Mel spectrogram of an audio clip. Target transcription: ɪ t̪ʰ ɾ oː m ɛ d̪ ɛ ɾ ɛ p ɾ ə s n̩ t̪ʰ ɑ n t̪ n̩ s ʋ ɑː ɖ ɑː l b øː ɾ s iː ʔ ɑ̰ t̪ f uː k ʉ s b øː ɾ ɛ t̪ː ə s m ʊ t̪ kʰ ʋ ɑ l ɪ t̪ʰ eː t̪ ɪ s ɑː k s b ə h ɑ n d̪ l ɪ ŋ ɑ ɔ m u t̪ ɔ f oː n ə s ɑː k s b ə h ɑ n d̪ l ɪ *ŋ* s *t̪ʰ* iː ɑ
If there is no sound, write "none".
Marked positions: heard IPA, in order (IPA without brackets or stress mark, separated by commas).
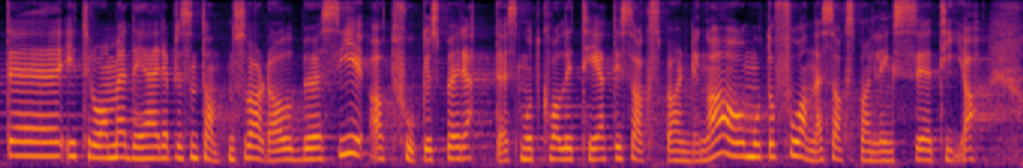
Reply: ŋ, t̪ʰ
